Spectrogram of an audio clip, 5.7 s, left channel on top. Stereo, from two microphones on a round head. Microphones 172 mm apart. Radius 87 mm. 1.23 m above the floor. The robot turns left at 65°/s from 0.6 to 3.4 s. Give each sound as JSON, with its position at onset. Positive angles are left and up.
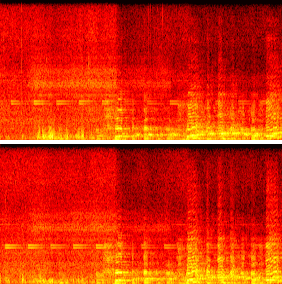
{"t": 1.2, "sound": "laughter", "side_deg": 70, "distance_m": 7.0}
